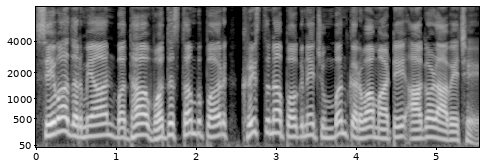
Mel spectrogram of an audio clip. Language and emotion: Gujarati, neutral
